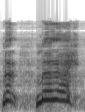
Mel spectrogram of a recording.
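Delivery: high, loud yelled call; man down shout. Pretend. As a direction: scream for a medic. Calling out for a medic.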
